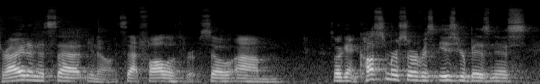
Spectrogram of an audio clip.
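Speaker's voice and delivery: ordinary delivery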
